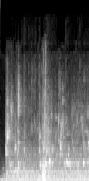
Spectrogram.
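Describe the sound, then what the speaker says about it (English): Strained homemade kombucha is poured into a cup, giving a brief, soft liquid splash and trickle over a low steady background hum. "I just pour them right into my drink and"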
